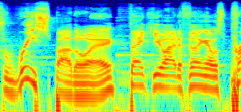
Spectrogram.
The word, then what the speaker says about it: Ries: as also his spicy friend uh which is pronounced Reese by the way thank you I had a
